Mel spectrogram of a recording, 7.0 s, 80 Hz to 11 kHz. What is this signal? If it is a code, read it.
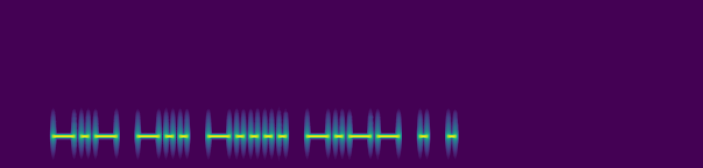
Morse code, heard as a keyed tone, about 17 wpm, 700 Hz. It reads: KD6YEE
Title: USA Call Signs - 6 Characters - Repeated 3x - 17wpm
